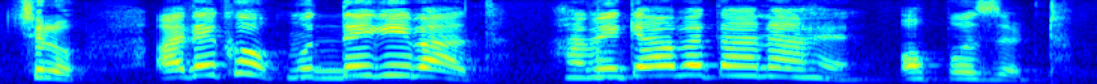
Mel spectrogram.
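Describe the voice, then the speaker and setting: A woman's voice: high voice, lively intonation, moderate pace. A young woman with an Indian accent giving a live English exam-prep lesson, repeating each question and answer and calling her students "beta". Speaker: English teacher.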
